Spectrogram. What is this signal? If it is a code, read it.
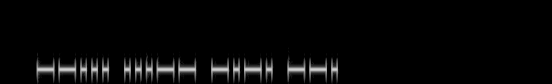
Morse code, heard as a keyed tone, about 22 wpm, 700 Hz. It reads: 73CG
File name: practice / 22wpm / Four Letter-Number Combinations - 22wpm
